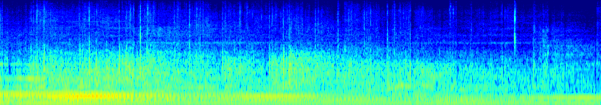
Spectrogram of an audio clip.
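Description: Church music of sustained held chords over a deep steady bass note, with clapping that dies down over the few seconds.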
